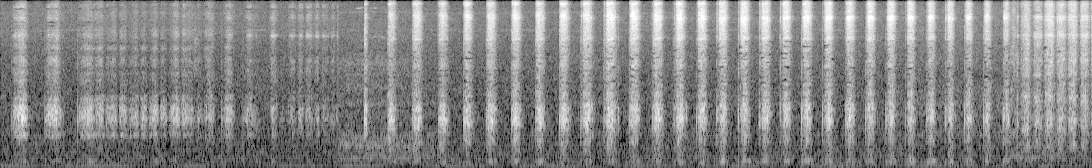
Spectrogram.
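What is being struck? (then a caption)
Graphite pencil on a paper sketchbook page. A graphite pencil scratches fast shading strokes on a page of a spiral-bound paper sketchbook resting on a wooden desk. It starts with soft, uneven scratching, then settles into a steady run of quick back-and-forth strokes, each a bright, dry rasp. It ends in denser, more continuous scratching.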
